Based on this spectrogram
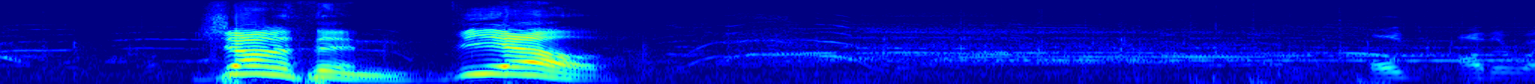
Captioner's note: audience applauding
